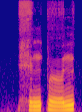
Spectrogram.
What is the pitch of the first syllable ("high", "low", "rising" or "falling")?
rising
